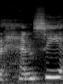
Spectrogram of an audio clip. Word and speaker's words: Hense: there's a building with the word hencey i think that's how you pronounce it it's h-e-n-s-e on the top of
